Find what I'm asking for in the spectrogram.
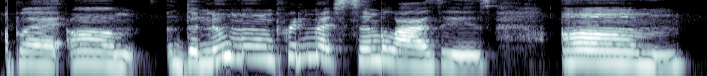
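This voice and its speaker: A woman's voice: fairly high pitch, takes it slowly. A woman tarot reader talking casually in a spiritual vlog, with a voice still recovering from the flu and rambling, filler-filled speech. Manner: rambling, filler-heavy talk.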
